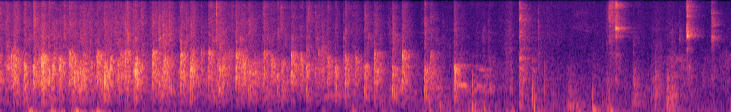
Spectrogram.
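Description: A crowd applauds with dense, sustained clapping that gradually thins out, leaving a few scattered claps and light stage noises toward the end, as two guests are invited to join the hosts on stage.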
